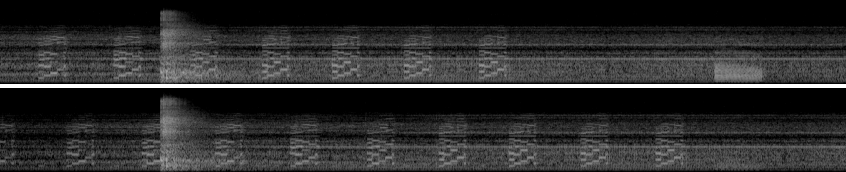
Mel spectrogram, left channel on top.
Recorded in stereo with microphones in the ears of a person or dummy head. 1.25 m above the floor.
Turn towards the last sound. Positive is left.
turn(degrees=-10)  # may be behind; listen again after turning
